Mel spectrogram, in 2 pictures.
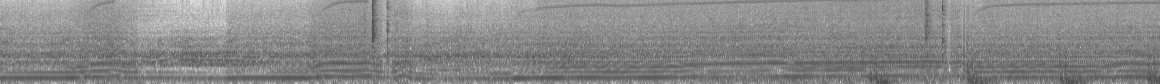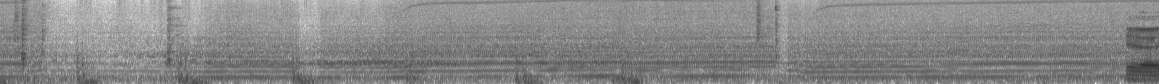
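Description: A race car engine in GT Sport holds a steady high drone, its pitch rising through the gears with brief drops at shifts and occasional tire squeal, while a player talks over it.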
